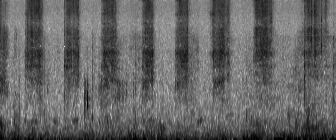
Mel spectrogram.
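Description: Kitchen knife slicing a raw onion held in the hand, one thin slice after another: a soft, crisp cutting sound a little over once a second, faint.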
